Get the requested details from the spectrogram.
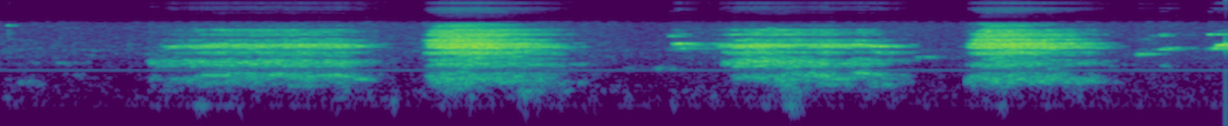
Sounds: Sigh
